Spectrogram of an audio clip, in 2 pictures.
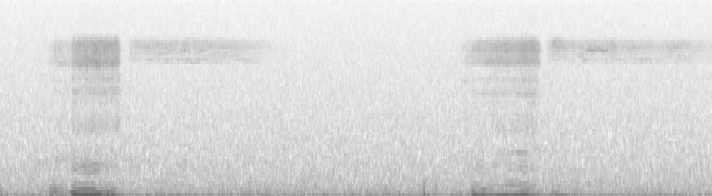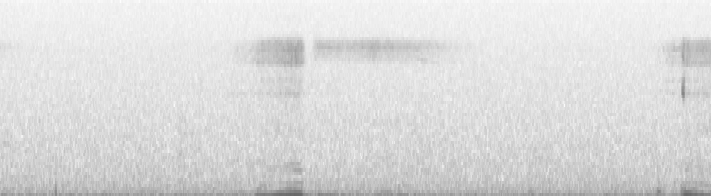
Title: Boris The Beagle Snoring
